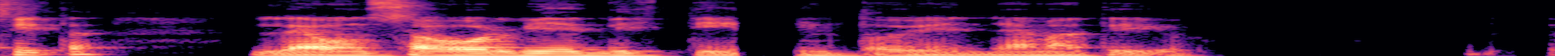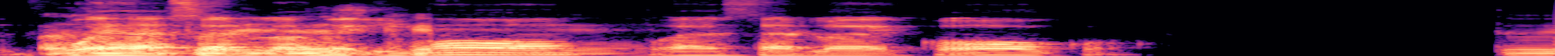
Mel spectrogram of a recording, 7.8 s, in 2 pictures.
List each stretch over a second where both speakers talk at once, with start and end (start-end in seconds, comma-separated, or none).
4.0-5.6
